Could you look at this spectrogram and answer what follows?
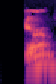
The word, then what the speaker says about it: harem: But actually, if you remember, there's a harem. Harem, is that the right pronunciation? – Harem. – Sounds like harem. That's why I always get confused.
